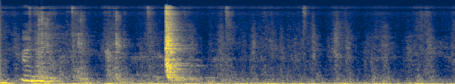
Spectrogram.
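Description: A tall metal-framed shelving unit is carried and set down, with one sharp metallic knock about two seconds in and a few lighter clicks after it. A steady low hum runs underneath.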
